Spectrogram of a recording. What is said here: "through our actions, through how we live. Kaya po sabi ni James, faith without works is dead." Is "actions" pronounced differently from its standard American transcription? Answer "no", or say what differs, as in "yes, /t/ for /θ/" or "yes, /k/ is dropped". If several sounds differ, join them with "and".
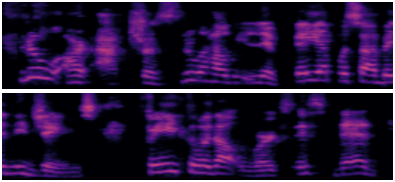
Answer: yes, /s/ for /z/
